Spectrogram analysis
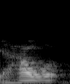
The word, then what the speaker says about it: Yahweh: And he didn't know the Lord name, first and foremost, how to pronounce the Lord name, Yahweh and Yahweh Shai, man.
